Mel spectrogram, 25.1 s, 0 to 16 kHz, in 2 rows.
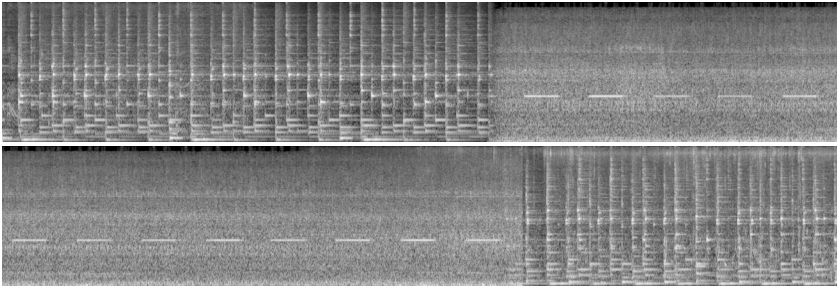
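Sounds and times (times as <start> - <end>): electronic beeps: 7.8 - 20.4.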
